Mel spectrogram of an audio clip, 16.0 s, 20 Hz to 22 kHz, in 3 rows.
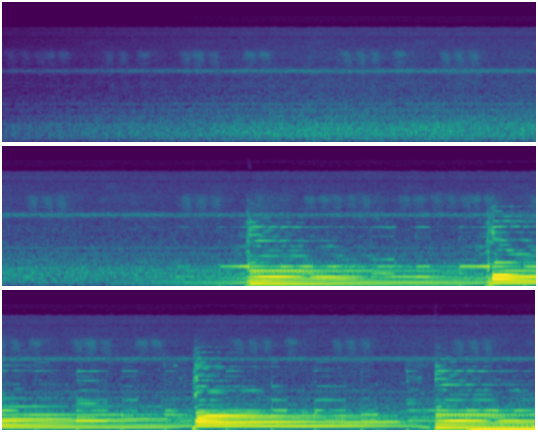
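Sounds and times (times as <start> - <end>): insects chirping: 0.0 - 16.0
guitar-led music: 7.1 - 16.0.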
